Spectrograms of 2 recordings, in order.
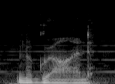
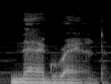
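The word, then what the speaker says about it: Nagrand: ] tall books and it will always be pronounced negronde not nag rand that is dumb now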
